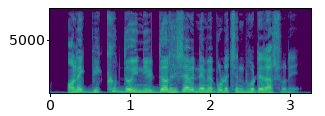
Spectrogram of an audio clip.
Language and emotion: Bengali, neutral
